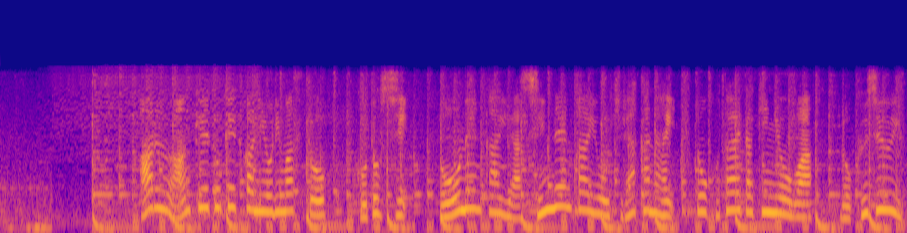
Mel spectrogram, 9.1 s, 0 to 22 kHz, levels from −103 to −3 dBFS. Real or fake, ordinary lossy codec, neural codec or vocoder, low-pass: real; Opus, 16 kbps; none; 7.2 kHz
